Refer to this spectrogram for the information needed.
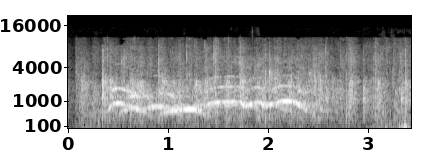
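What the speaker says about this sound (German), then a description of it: "Auch für dich natürlich einen herzlichen Applaus." Studio audience applause during a German fishing podcast recording, a steady burst of clapping lasting about three seconds with speech-like tones mixed over it.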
